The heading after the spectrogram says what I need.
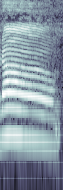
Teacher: राम को इस तरीके से लंबा खींच के रा बोलेंगे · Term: प्लुत स्वर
